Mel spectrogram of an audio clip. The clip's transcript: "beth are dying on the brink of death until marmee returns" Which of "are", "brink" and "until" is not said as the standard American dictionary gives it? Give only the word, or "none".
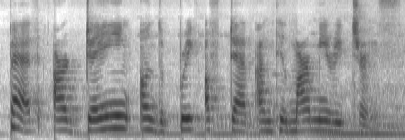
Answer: brink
